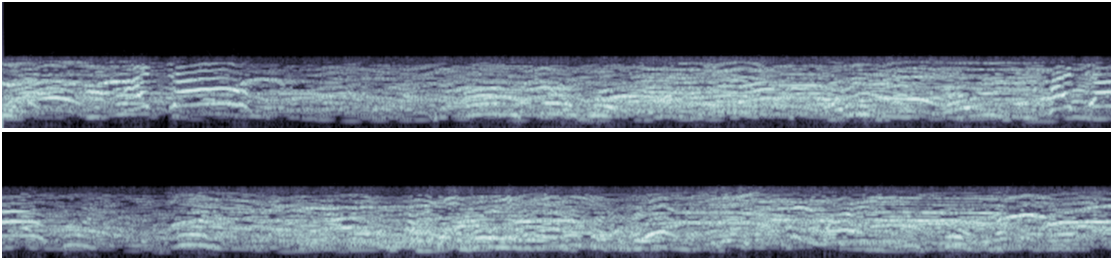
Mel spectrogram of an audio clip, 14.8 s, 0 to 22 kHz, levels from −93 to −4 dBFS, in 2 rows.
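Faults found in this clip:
Repeated frames, 1.79–1.81 s: brief stutter, the same 23.2 ms slice of sound heard twice back to back. Probable component is the encoder output or transport writing one compressed frame twice; the decoder replays it, adding 23.2 ms. Unlike a dropout or concealment, nothing is missing. The content repeats exactly and the timeline grows, rather than a gap, a fade or a smeared, synthesised fill.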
